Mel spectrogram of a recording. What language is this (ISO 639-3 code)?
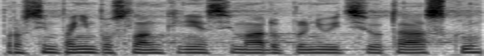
ces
